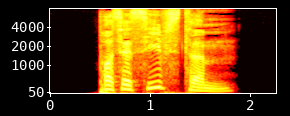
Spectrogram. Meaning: strong dative masculine/neuter singular superlative degree of possessiv
- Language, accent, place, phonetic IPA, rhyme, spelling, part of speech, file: German, Germany, Berlin, [ˌpɔsɛˈsiːfstəm], -iːfstəm, possessivstem, adjective, De-possessivstem.ogg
